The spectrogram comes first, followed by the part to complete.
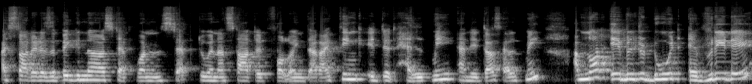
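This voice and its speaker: A woman with an Indian accent talks fairly quickly at a medium pitch, with lively intonation and hardly any pauses, over noticeable background noise. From India, small city. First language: Hindi. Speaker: YouTuber, immigrant interviewee. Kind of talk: interview.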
